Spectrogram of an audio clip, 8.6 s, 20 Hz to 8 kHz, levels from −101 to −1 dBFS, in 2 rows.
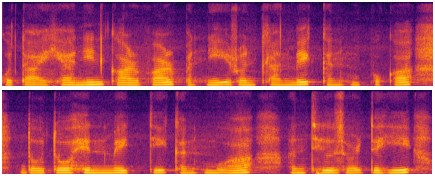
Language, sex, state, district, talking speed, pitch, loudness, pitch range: Mizo, female, Mizoram, Aizawl, 175 wpm, 200 Hz, -19 LUFS, 190-205 Hz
